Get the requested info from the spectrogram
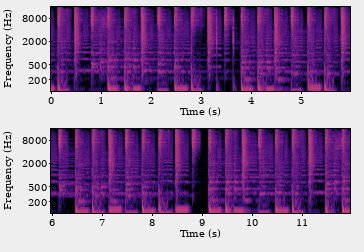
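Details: Rhythmic, danceable music with a steady plucked pulse and deep bass notes repeating throughout, briefly dropping out near nine seconds; nothing from an animal is audible.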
